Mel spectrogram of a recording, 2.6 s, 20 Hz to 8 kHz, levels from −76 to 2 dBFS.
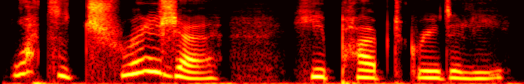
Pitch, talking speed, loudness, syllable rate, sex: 285 Hz, 135 wpm, -16 LUFS, 4.5 syllables/s, female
